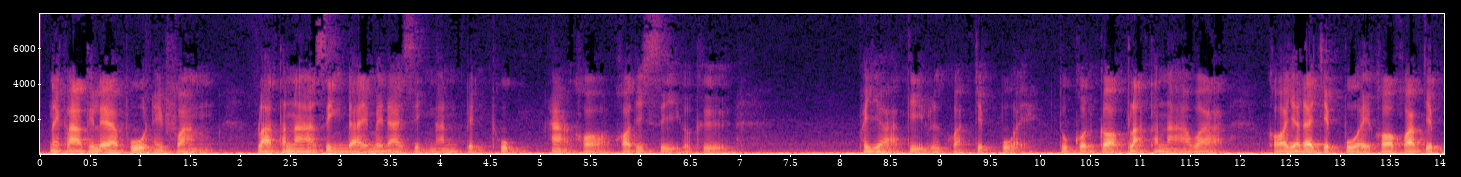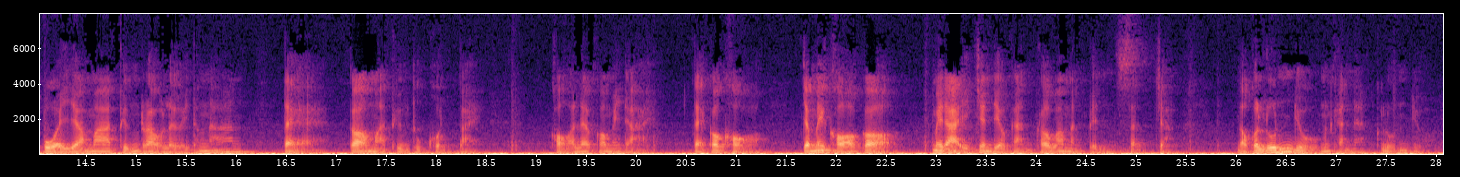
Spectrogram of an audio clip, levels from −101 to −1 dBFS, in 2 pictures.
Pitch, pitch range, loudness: 85 Hz, 75-100 Hz, -22 LUFS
